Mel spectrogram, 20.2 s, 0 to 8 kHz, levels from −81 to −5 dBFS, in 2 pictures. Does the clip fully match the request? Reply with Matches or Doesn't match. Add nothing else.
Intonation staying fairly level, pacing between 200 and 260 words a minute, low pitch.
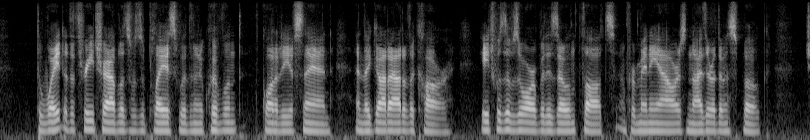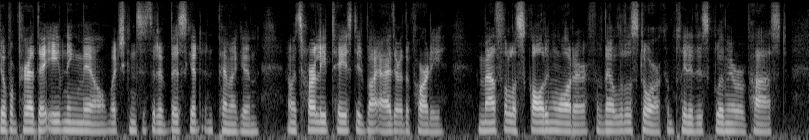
Matches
